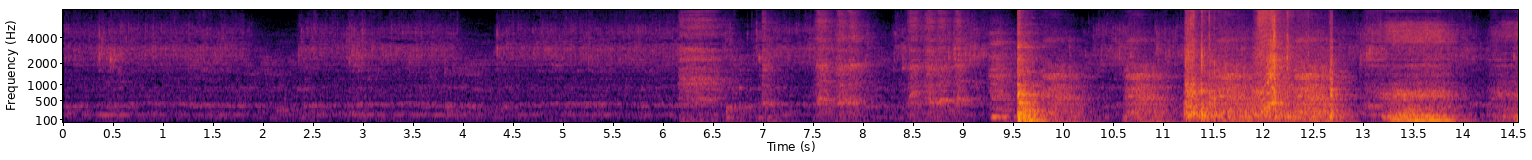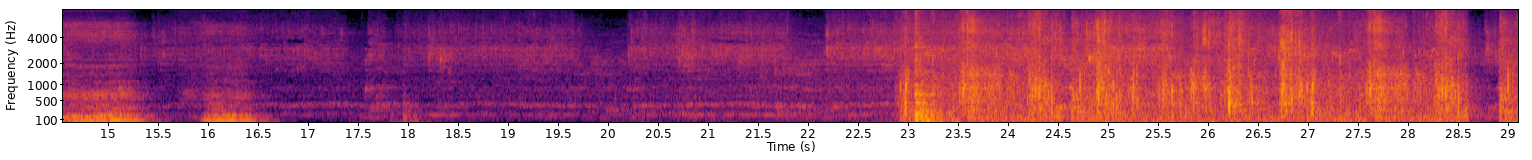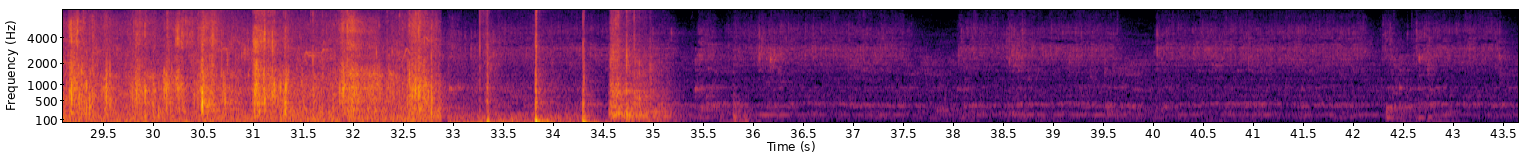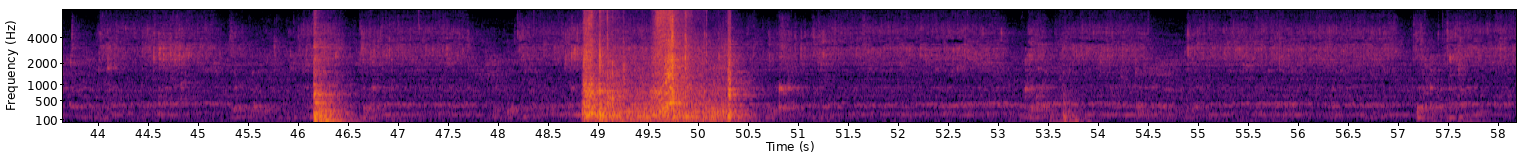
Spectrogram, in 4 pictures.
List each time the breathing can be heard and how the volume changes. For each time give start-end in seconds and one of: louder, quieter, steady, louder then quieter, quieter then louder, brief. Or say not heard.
6.1-16.4 louder.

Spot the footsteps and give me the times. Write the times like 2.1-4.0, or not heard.
22.9-34.4.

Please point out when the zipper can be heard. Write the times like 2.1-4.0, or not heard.
11.2-12.7, 34.5-35.2, 48.8-50.4.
